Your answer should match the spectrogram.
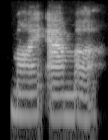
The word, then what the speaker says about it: Miami: Tech and I am in Miami Texas we pronounce it my Emma though Miami Texas Elena says you are so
